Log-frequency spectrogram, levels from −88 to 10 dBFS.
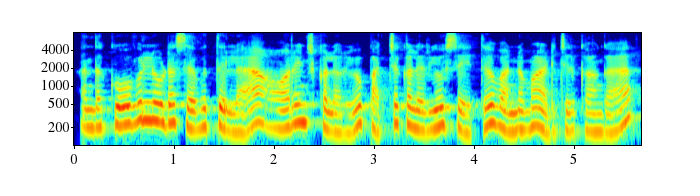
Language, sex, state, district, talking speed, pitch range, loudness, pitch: Tamil, female, Tamil Nadu, Nilgiris, 105 wpm, 185-235 Hz, -15 LUFS, 210 Hz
